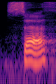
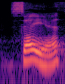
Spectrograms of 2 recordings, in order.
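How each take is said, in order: First: The vowel is short, as in 'set'. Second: The vowel is long, as in 'say'. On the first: The speaker calls it right. "it's Seth" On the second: The speaker calls it wrong. "it's not saith"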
